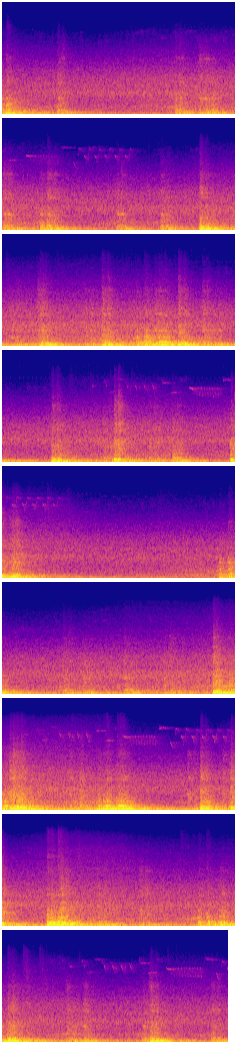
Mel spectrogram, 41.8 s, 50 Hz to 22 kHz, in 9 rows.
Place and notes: Recorded with a Zoom H1n with 2 Clippy EM272 mics arranged in spaced AB.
